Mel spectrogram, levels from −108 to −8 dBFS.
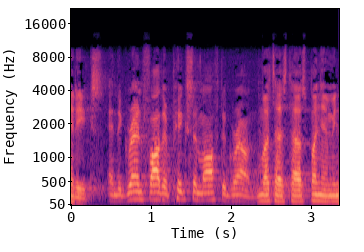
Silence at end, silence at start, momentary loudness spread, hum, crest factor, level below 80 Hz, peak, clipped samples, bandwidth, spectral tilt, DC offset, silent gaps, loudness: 0 s; 0 s; 8 LU; none; 20 dB; -72 dBFS; -12 dBFS; under 0.1%; 10.5 kHz; -4.5 dB/octave; under 0.1%; none; -32 LUFS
